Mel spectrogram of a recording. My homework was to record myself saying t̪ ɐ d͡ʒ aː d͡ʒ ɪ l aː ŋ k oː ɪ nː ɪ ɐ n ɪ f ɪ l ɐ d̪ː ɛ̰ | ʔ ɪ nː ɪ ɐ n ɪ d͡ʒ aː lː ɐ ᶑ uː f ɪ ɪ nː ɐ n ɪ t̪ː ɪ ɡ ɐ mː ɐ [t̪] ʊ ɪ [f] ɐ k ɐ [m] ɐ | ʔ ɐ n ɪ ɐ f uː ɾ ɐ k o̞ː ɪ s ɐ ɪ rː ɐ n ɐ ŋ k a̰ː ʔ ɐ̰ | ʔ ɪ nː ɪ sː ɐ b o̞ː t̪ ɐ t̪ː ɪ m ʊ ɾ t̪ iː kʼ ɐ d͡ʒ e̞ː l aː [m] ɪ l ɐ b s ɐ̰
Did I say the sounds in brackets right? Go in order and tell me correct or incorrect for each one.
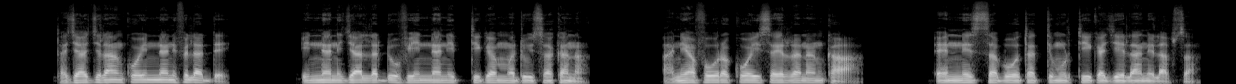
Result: incorrect: d̪, incorrect: s, incorrect: n, incorrect: n

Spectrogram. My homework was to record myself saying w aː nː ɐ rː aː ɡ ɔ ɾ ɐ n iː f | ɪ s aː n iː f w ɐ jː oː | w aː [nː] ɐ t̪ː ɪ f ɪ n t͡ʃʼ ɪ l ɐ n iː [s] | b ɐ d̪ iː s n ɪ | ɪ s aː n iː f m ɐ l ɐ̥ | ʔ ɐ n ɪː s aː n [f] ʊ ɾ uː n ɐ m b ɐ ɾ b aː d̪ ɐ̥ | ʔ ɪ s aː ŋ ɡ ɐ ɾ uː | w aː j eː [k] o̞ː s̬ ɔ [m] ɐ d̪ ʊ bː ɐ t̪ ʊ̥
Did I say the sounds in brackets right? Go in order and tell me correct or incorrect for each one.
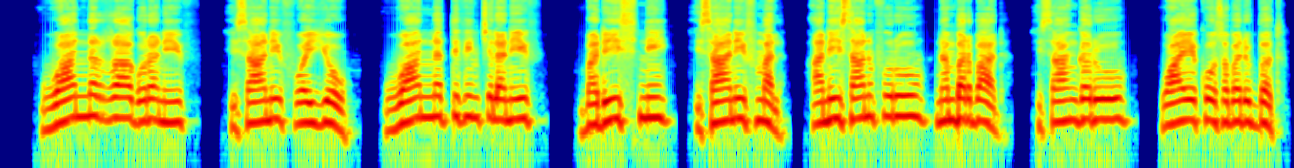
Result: correct, incorrect: f, correct, correct, incorrect: b

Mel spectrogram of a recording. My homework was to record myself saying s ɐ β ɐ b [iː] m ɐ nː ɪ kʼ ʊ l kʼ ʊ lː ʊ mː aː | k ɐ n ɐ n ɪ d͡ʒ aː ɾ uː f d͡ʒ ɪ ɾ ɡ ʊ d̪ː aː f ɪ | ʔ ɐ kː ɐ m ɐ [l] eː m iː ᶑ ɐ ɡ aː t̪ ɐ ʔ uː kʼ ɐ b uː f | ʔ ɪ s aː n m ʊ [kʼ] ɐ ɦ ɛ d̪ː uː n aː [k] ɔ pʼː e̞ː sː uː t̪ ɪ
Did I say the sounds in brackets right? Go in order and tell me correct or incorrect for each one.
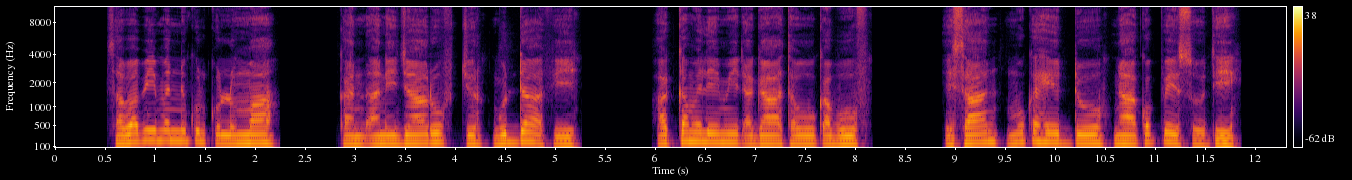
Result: correct, correct, incorrect: k, incorrect: kʼ

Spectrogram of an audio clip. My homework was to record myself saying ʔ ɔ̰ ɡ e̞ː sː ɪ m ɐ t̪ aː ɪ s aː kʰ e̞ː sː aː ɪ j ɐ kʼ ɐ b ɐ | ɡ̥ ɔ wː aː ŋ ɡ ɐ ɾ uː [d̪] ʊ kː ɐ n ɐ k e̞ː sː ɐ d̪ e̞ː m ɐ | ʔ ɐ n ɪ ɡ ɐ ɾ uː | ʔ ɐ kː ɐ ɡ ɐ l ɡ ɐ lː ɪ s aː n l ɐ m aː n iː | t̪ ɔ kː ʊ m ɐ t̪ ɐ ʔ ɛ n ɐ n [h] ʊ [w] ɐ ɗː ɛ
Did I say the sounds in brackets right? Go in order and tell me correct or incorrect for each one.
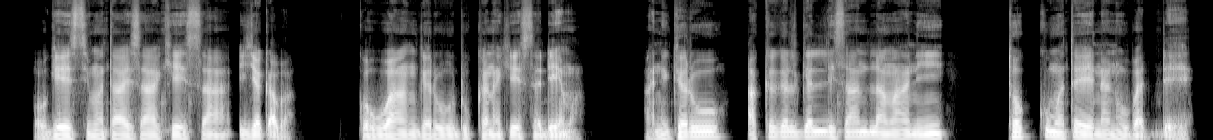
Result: correct, correct, incorrect: b

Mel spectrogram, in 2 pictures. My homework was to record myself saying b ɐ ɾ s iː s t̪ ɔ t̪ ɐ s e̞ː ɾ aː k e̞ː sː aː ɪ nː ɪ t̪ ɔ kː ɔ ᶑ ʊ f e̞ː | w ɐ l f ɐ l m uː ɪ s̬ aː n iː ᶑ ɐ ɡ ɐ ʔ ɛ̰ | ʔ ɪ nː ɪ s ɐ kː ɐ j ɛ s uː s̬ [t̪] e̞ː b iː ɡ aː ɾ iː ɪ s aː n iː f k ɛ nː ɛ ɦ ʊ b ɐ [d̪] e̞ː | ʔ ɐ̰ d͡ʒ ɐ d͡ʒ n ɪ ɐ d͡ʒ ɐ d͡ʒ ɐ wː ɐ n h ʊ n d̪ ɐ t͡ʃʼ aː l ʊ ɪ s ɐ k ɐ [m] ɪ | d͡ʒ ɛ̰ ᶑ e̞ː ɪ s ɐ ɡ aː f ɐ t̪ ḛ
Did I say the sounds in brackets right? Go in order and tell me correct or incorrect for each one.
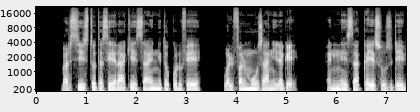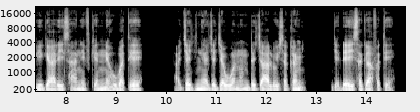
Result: incorrect: d̪, incorrect: t̪, correct

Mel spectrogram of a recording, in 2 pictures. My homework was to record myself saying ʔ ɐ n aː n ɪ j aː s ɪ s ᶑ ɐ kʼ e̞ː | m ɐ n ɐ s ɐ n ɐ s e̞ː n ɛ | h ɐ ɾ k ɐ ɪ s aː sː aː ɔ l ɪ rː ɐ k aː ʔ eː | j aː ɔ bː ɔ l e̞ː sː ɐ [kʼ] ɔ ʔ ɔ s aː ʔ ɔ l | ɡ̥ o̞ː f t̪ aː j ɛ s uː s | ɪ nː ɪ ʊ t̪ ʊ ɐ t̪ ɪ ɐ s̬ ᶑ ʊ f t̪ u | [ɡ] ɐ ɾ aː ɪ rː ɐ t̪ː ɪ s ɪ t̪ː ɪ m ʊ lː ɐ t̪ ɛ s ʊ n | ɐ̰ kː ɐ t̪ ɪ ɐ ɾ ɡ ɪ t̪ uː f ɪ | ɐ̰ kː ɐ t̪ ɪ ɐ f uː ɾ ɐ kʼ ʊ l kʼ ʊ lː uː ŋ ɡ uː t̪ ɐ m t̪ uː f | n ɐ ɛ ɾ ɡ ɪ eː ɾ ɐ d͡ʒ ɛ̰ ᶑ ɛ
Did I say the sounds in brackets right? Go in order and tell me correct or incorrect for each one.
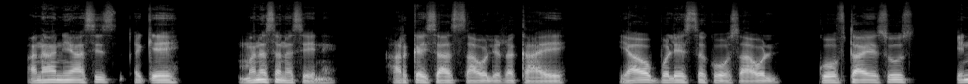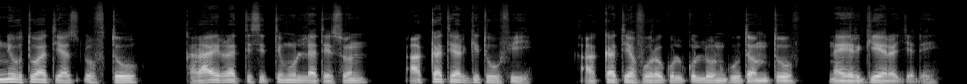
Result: incorrect: k, incorrect: k

